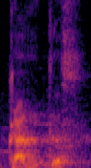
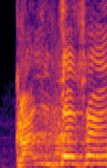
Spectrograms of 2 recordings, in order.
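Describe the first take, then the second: First: Very low, very soft murmur; hushed telling. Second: High, forceful exclamation; sudden outcry. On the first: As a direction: say it under your breath. (খুব নিচু, আস্তে গলায়) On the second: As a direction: burst out with it to the crowd. (উঁচু গলায় জোরে) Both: Acted. Same word hushed, then cried out.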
